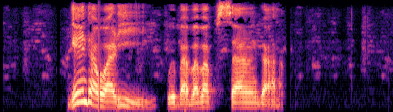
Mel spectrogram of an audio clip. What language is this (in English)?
Ganda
